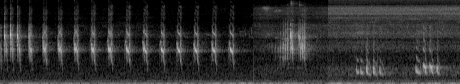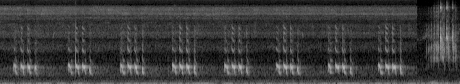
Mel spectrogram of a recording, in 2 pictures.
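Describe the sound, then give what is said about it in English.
Yellow-billed and black-billed cuckoo calls: a fast, even string of clucking notes, then a slower, steady series of soft, hollow coos repeating in evenly spaced groups, clear. “One of the secret hidden delights of our summer bird world are the cuckoos, the yellow-billed and the black-billed.”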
